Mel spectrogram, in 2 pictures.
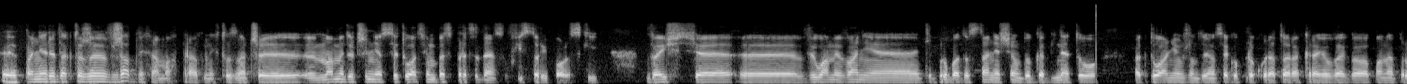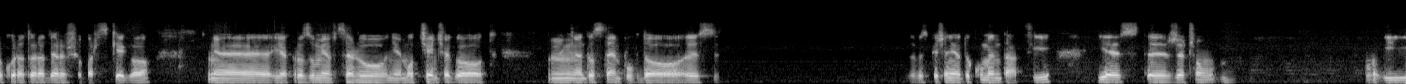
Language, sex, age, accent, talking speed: Polish, male, 30-49, native, 105 wpm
